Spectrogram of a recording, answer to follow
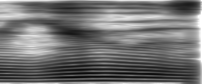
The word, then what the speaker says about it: use: is uh the distinction between the verb to use Z with a z sound and the noun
